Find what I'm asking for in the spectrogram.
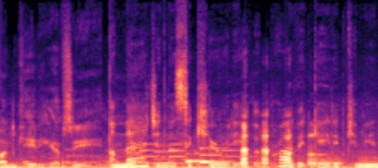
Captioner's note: voiceover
